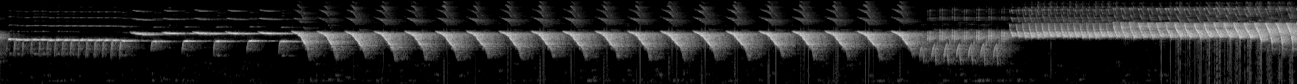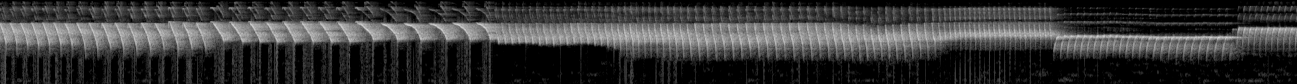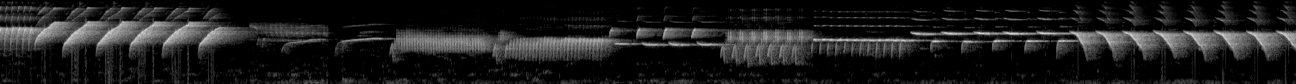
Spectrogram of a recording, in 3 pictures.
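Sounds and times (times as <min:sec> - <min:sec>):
canary singing: 0:00.0 - 0:38.9.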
